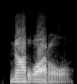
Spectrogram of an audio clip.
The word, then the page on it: Nahuatl: American English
